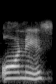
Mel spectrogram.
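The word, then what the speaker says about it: honest: এ বসে গেল কিন্তু অনেস্ট এখানে এইচ থাকা সত্ত্বেও আমরা ও এর উচ্চারণ করছি অনেস্ট তাইন হল আওয়ার এখানে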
